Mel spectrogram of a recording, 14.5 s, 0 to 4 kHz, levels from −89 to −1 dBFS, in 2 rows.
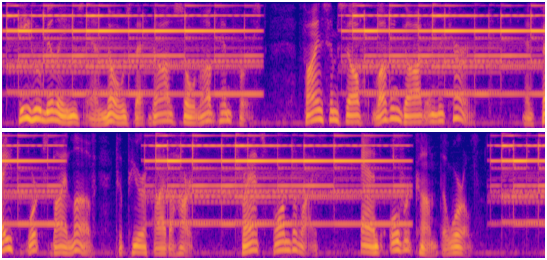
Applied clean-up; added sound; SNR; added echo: none; Alarm; -5 dB; none.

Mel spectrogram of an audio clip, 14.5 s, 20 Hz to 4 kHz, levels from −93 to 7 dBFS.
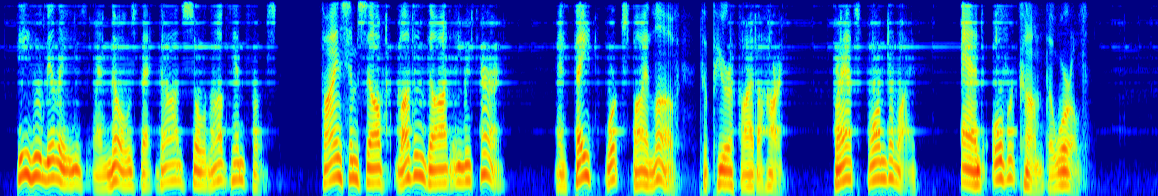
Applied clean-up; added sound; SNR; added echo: neural mask model DeepFilterNet 3.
